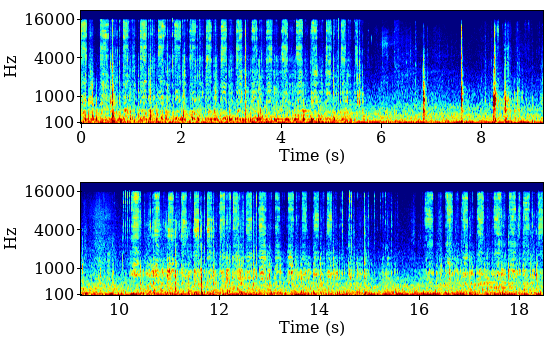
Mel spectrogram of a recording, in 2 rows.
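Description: Ratchet with an 8 mm socket clicking in fast runs as it loosens the worm-gear hose clamps on the engine's air intake tube, with a few sharper single clicks partway through.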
